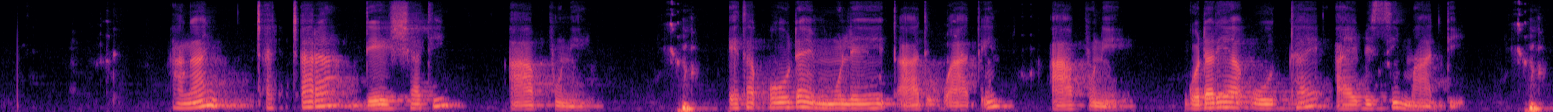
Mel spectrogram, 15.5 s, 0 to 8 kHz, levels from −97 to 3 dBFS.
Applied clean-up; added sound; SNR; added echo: neural separator model SepFormer DNS4.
